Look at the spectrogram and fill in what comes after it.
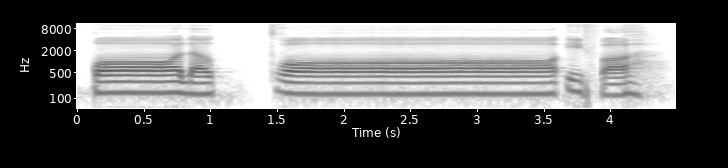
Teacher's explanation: لام کو طا کے ساتھ ملا کر پڑھا ہے، تا کو نہیں پڑھا ہے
